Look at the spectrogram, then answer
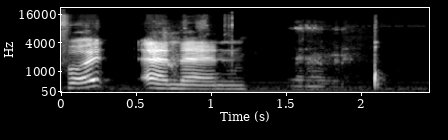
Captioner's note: imitates popping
